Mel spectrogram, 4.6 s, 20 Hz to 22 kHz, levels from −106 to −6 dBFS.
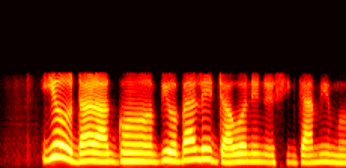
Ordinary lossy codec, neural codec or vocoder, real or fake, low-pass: none; codec, 24 kHz, 0.9 kbps, DualCodec; fake; 3.6 kHz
